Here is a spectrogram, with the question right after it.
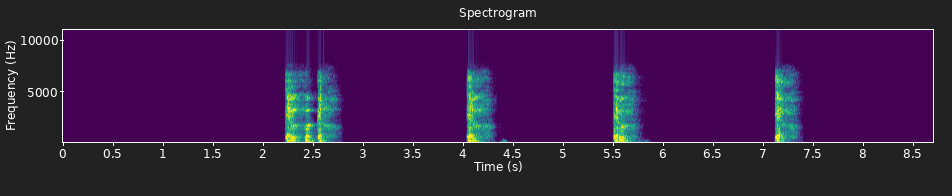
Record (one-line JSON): {"three_cough_length": "8.7 s", "three_cough_amplitude": 27271, "three_cough_signal_mean_std_ratio": 0.22, "survey_phase": "beta (2021-08-13 to 2022-03-07)", "age": "45-64", "gender": "Female", "wearing_mask": "No", "symptom_none": true, "smoker_status": "Current smoker (e-cigarettes or vapes only)", "respiratory_condition_asthma": false, "respiratory_condition_other": false, "recruitment_source": "REACT", "submission_delay": "2 days", "covid_test_result": "Negative", "covid_test_method": "RT-qPCR"}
